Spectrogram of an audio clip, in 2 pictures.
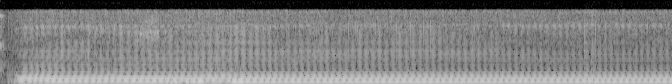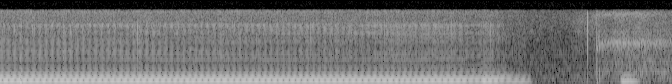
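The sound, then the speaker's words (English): People hum together on one sustained, steady low note, a rich, even drone held for about twelve seconds before it stops abruptly. “let's you and I just make a hum together”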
